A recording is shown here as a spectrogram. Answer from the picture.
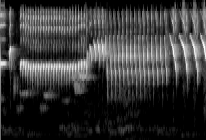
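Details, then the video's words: Vigorous canary song meant to coax reluctant canaries into singing: a sustained buzzy trill that jumps higher into a fast rattling roll, ending in quick downward-sweeping whistled notes. "SUARA BURUNG KENARI GACOR DOR"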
